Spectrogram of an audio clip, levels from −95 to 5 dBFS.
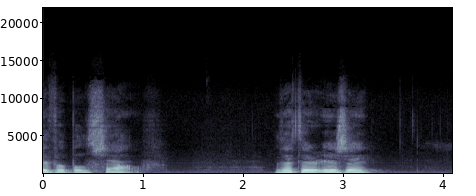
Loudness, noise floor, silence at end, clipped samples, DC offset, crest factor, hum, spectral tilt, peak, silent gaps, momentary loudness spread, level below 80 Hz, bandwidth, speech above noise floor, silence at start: -22 LUFS; -59 dBFS; 0.8 s; under 0.1%; under 0.1%; 16 dB; 60 Hz at -55 dBFS; -7.5 dB/octave; -8 dBFS; none; 15 LU; -62 dBFS; 11.5 kHz; 39 dB; 0 s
